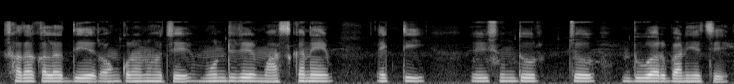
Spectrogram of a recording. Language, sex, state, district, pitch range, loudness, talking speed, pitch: Bengali, male, West Bengal, Cooch Behar, 145-155 Hz, -17 LUFS, 105 wpm, 150 Hz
